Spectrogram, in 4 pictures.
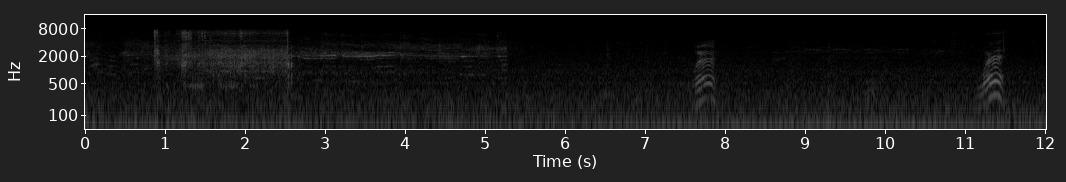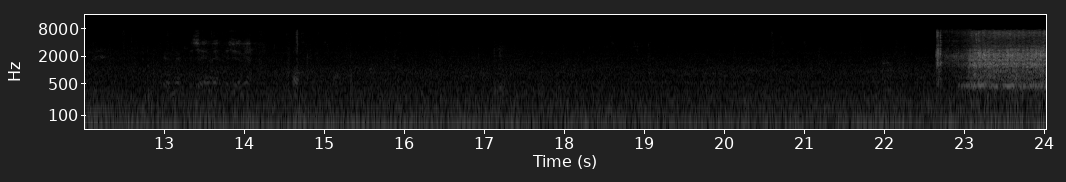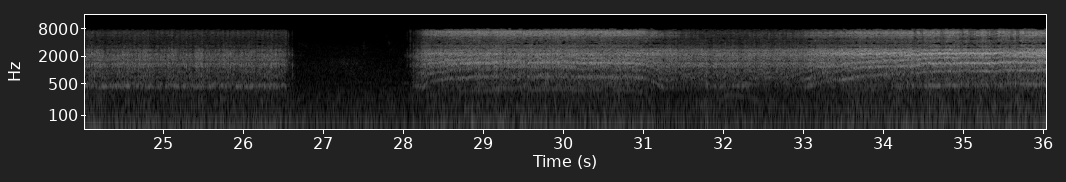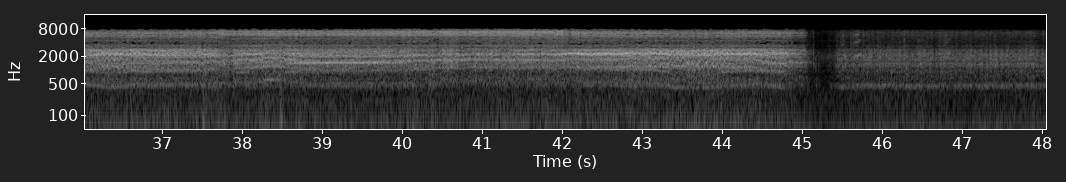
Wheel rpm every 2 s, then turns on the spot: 10, 10, 0, 0, 0, 0, 0, 0, 0, 0, 0, 10, 30, 10, 70, 80, 60, 110, 130, 130, 140, 140, 70, 30.
0-2 22-28 44-48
